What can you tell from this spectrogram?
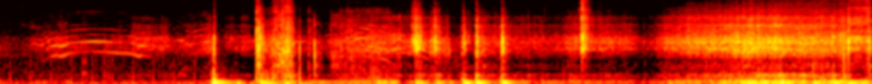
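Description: A brief high squeal, then sharp knocks and clatter against the camera from about a second in, and a loud rush of snow scraping over it near the end as the snowboarder tumbles in the snow.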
